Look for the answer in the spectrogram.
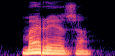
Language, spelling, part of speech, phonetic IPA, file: Ukrainian, мережа, noun, [meˈrɛʒɐ], Uk-мережа.ogg
- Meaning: 1. net 2. network, system 3. Internet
